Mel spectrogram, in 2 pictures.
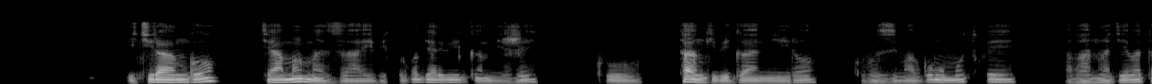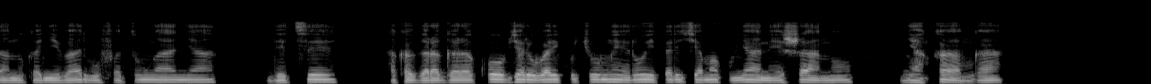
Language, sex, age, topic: Kinyarwanda, male, 25-35, health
